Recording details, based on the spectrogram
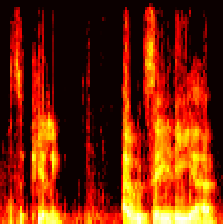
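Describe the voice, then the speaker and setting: A man being interviewed about the games he plays. He talks in a relaxed, rambling way, with lots of fillers. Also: lowish voice, normal speed, a little hiss or hum, poor audio. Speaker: interview guest, gamer. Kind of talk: casual online interview.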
